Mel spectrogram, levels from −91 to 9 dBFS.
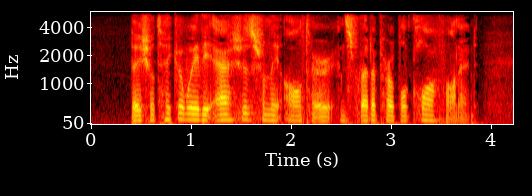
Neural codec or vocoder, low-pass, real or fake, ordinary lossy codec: none; 5.4 kHz; real; AAC, 24 kbps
